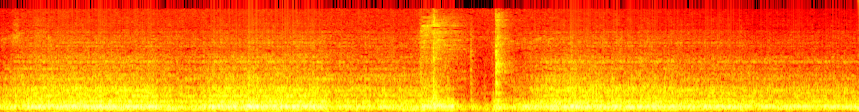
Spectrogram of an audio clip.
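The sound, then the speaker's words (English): Steady motor hum of a pottery wheel spinning a small lump of clay into a mug in a ceramics workshop. The drone holds low and even, with a brief dip and break near the middle, and no voices. “It grows out of a little lump of clay spinning round and round on a pottery wheel.”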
